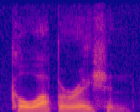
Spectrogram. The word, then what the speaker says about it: cooperation: Cooperation. Como koala. Koala bear, koala, cooperation and development.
